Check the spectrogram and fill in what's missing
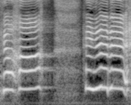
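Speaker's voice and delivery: high, loud squeak of relief; shaken relief. Retold or imitated. Rider just off the coaster answering a friend, shaken squeak. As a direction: act out rattled triumph.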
